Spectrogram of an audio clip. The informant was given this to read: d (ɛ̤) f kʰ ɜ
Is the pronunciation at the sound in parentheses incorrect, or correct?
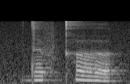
incorrect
